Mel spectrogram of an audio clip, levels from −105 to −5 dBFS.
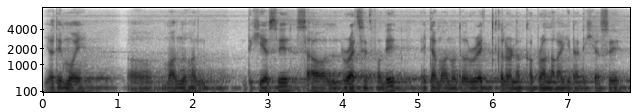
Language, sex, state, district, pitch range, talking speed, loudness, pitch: Nagamese, male, Nagaland, Dimapur, 90-95 Hz, 145 wpm, -20 LUFS, 90 Hz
